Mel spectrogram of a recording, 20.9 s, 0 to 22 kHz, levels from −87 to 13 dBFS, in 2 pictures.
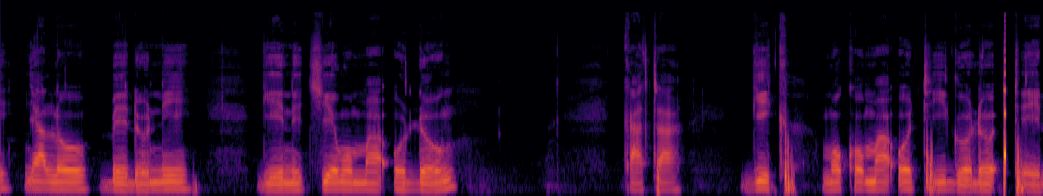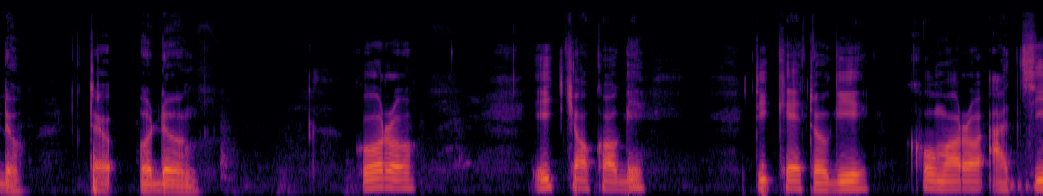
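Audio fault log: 10.03–10.06 s and 16.70 s: damaged data in a compressed stream. Each is a short blip in the speech, the first right after "ma otigodo" and lasting about 22 ms, the second briefly at 16.70 s. Some bytes in the compressed stream were wrong at these points. The decoder misread the affected frames and lost sync. It then searched for the next valid frame header. That misreading and recovery produces the brief glitch.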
